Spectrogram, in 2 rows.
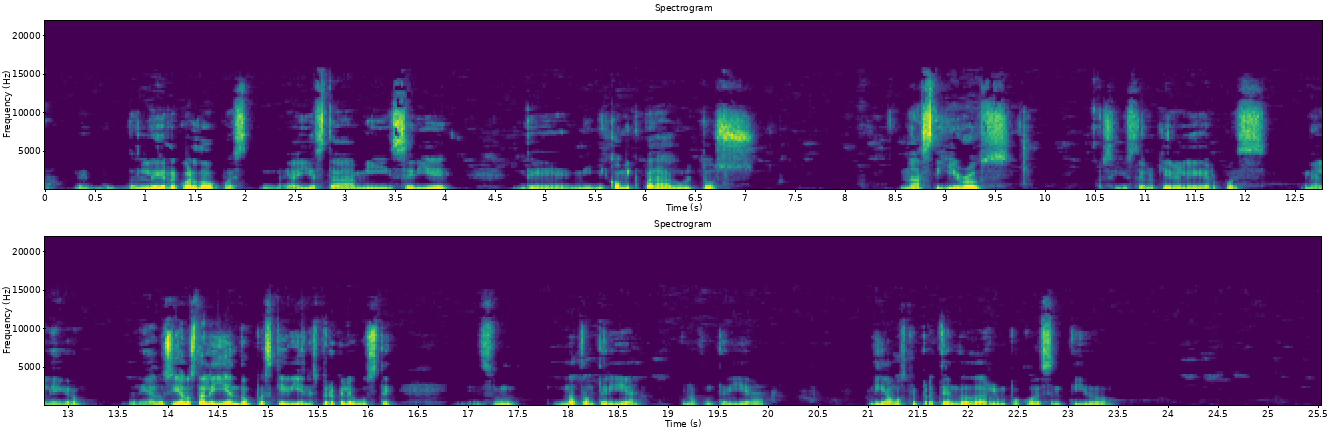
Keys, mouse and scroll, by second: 9.6 click, 10.9 shift+click, 11.5-14.7 shift+drag, 15.5 click, 17.3-25.5 drag, 23.2-25.5 middle drag.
